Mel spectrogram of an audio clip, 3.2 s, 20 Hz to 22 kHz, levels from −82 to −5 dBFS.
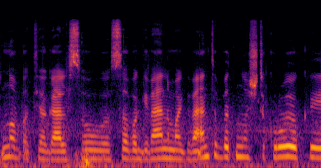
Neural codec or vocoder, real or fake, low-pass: none; real; 14.4 kHz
